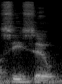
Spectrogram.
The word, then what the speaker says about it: Sisu: buttons today we're going to be talking about cesu that's right s i suu if anyone ask you yeah did you see cesu what's cisu cesu how you spell that s i s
